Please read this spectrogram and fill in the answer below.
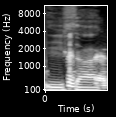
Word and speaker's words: Isak: And what is Isaac Isak? It's spelled the same way. It's Isak. I know it's Isak.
